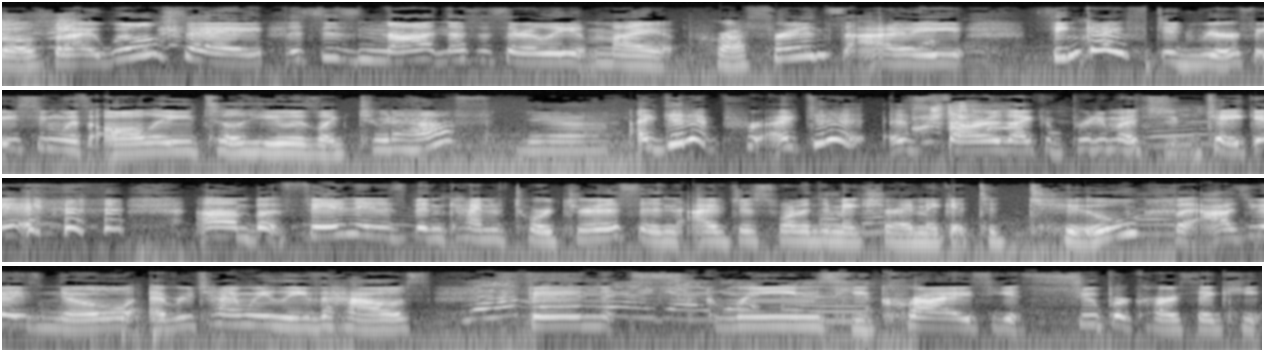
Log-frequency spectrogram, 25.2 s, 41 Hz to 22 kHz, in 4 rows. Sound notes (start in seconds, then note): 13.3 laughs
